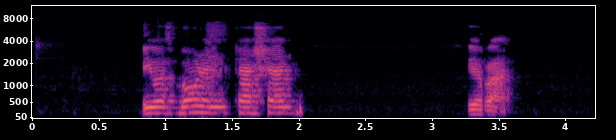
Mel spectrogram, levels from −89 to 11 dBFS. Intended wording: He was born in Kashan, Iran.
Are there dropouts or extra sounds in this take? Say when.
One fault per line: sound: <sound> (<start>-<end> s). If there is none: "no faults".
no faults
